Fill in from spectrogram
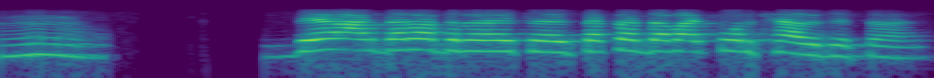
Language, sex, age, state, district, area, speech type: Maithili, female, 30-45, Bihar, Samastipur, rural, conversation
